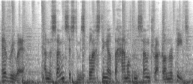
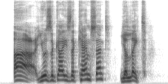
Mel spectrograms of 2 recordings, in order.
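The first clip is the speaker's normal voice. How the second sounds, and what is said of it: Character with odd mixed accent. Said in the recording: “don't make fun of the accent. I'm an army brat. I was raised on a lot of air bases”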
